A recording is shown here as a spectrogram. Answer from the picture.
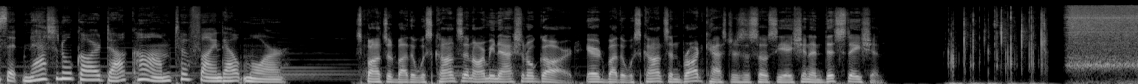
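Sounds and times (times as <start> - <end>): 
speech: 0.0 - 3.0, 3.6 - 8.9
aerosol bug spray hissing in a home: 10.6 - 11.3.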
